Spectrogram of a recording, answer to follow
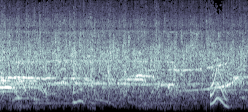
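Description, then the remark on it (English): Sustained audience applause after a testimony, a dense steady wash of many hands clapping, with faint voices and a brief whoop rising through the noise. “Well, I think you should clap one more time”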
